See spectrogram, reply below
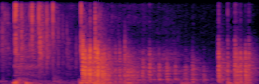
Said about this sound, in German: Ja, gut, also dann nehme ich jetzt die drei Würfel.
